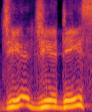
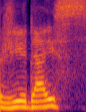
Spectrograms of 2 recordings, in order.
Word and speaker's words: Giudice: I think it's pronounced Giudice or Giudice. Is it? Thank you. I knew you know. Giudice. Is that it? It is. Oh, yeah. That's tough. They do they do the Italian Giudice.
